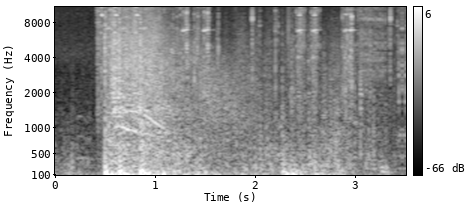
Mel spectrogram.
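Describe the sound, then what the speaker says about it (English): Gunfire in the street in Call of Juarez: Gunslinger, a sudden loud crackling volley of many overlapping shots that keeps rumbling and crackling steadily to the end. "They're shooting in the street."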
